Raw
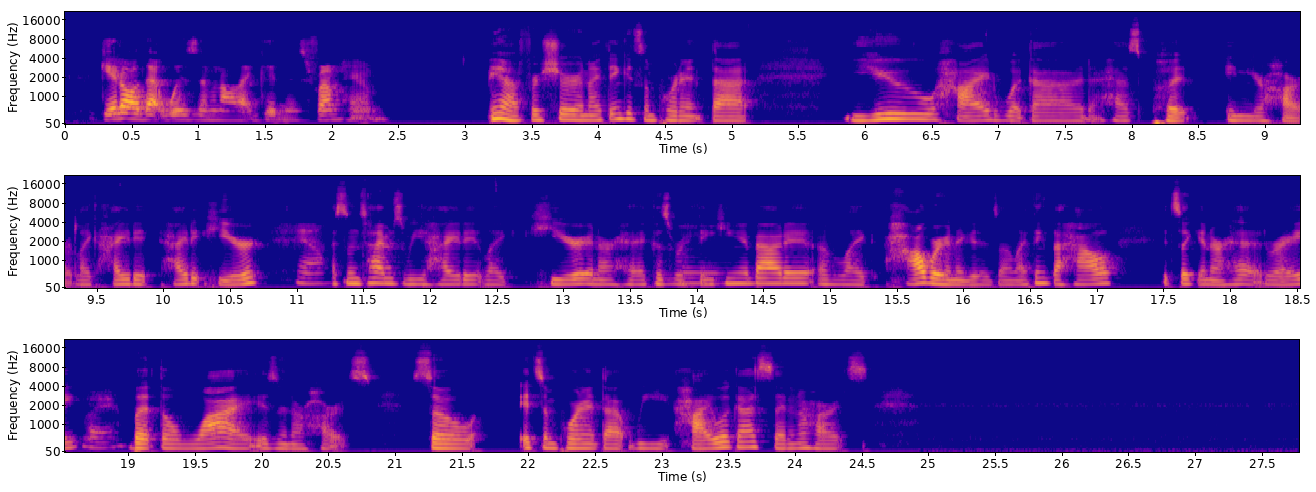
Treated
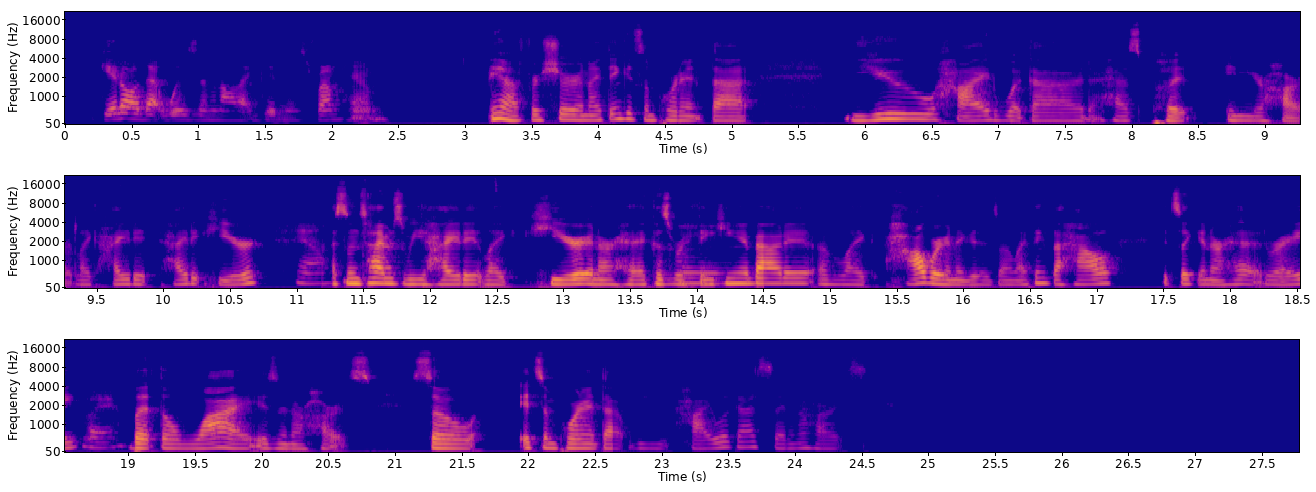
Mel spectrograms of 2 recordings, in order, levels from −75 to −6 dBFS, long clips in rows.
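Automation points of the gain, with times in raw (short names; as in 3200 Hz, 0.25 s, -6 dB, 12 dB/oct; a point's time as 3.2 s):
-14.5 dB
from 2.16 s -7 dB
from 11.19 s +1.5 dB
from 14.5 s -5.5 dB
from 22.63 s -18 dB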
